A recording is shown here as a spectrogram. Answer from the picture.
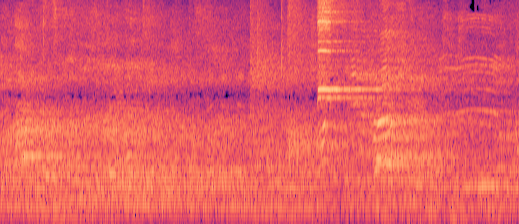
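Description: Voices talking and calling out in a gymnasium hall during a wrestling bout, with a short shrill referee's whistle about four seconds in, followed by a couple of rising shouts.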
